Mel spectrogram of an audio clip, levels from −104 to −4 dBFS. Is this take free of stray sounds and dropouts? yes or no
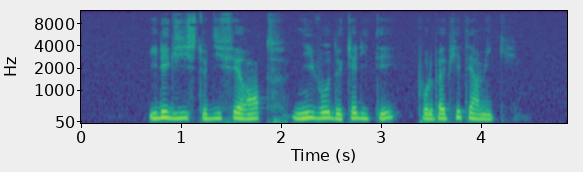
yes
